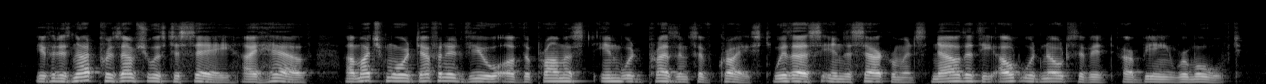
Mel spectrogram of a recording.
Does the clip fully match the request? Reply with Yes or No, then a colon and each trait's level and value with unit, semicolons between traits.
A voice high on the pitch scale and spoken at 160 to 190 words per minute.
No: low, 135 Hz; average, 170 wpm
